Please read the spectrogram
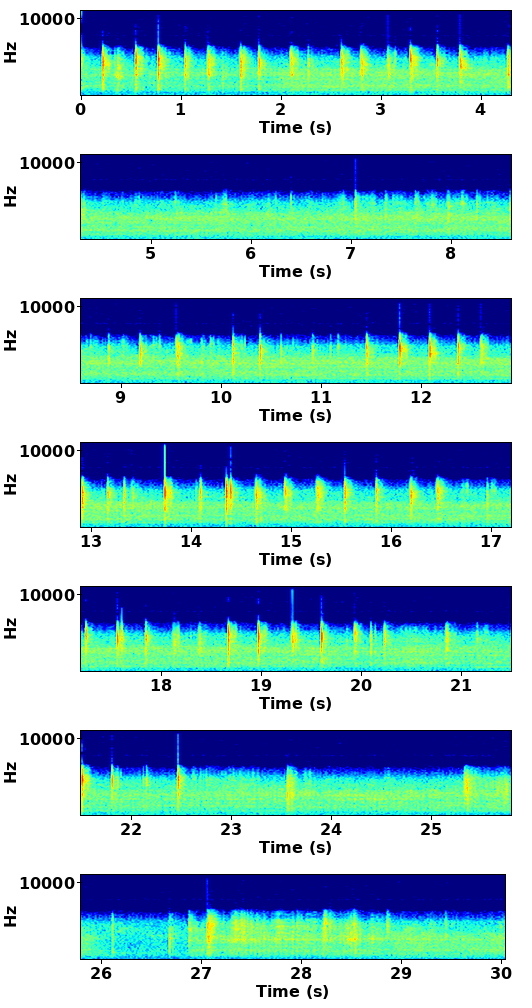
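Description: Runs of sharp clicks, several a second, with pauses between the runs, over a steady hiss. A low rumble comes in for a few seconds past the middle.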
